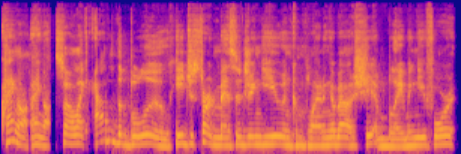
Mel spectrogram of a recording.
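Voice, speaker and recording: A man's voice: high voice, moderate pace, fairly bright tone. A man co-hosting a casual podcast, asking probing follow-up questions to get the story straight. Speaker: podcast co-host. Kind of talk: casual chat.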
